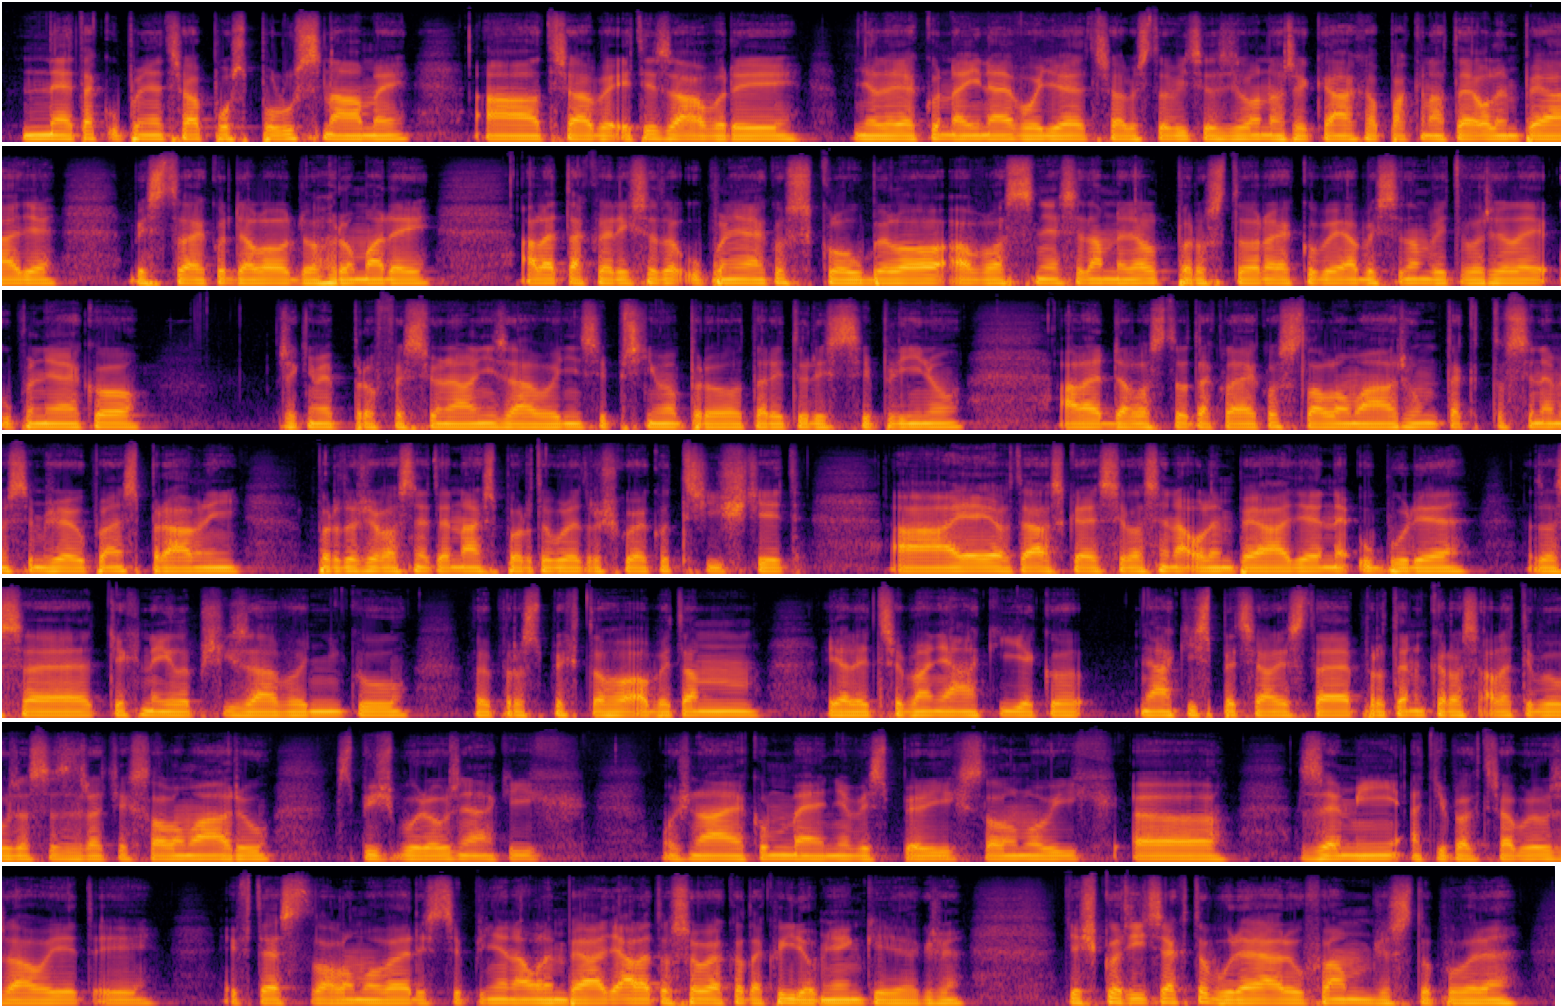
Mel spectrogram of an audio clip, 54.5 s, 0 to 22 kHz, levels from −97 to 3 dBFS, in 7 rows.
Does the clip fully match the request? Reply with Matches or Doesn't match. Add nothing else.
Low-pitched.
Matches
